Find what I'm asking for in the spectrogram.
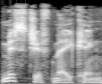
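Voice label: "mischief making", British English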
